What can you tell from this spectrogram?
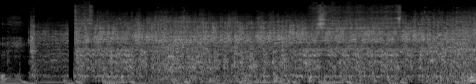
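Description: Rapid cranking at about three beats a second with hissy sputters; the old six keeps turning over but never catches.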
